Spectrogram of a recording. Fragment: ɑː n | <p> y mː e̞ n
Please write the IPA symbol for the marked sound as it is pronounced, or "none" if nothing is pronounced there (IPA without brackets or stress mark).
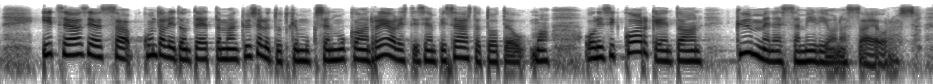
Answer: k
